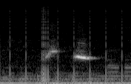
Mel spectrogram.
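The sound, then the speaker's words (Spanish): Someone imitates whistling with their mouth: a short rising whistle followed by a longer, steady tone, clear over a faint, regular ticking in the background. “Empiezan a silbar en mi oreja.”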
